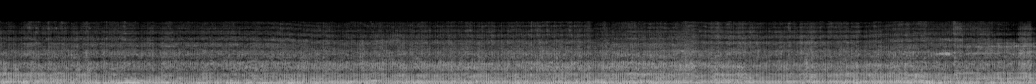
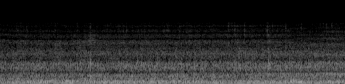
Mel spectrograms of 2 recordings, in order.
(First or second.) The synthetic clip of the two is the first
